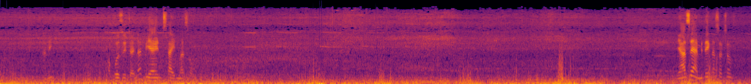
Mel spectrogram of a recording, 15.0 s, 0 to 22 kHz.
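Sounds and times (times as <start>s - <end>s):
road traffic noise: 0.0s - 15.0s
wind rumbling on microphone: 0.0s - 15.0s.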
